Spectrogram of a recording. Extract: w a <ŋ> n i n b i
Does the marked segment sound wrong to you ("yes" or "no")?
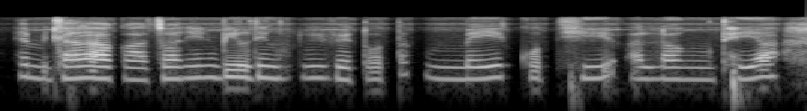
yes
